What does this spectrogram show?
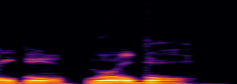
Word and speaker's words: Worldle: Worldle. It's not Wordle, folks.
